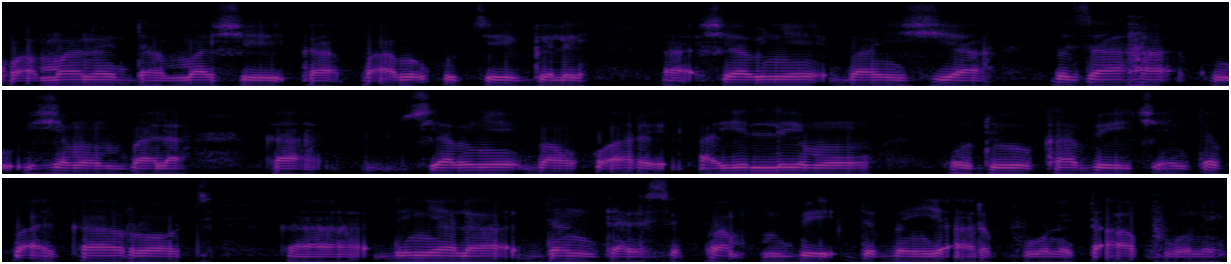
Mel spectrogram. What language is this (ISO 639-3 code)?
dag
